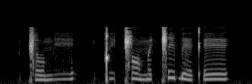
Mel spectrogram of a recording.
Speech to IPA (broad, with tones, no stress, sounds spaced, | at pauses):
ǁ o˨ m e̤˦ | ǃ e̤˦ ǁ ɔ˦˨ m ɘ˦ ǁ i˦ ɓ ɪː˨ kʼ ɪː˦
